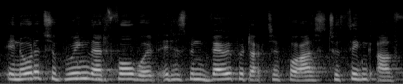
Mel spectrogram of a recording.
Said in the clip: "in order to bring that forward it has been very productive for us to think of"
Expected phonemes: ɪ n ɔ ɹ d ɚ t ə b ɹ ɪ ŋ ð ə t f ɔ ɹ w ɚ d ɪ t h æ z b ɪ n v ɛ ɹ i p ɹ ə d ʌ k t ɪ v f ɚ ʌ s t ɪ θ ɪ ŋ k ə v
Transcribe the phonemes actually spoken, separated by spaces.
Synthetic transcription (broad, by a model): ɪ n ɔ ɹ d ɚ t ə b ɹ ɪ ŋ ð ə t f ɔ ɹ w ɚ d ɪ t h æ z b ɪ n v ɛ ɹ i p ɹ ə d ʌ k t ɪ v f ɚ ʌ s t ɪ θ ɪ ŋ k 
